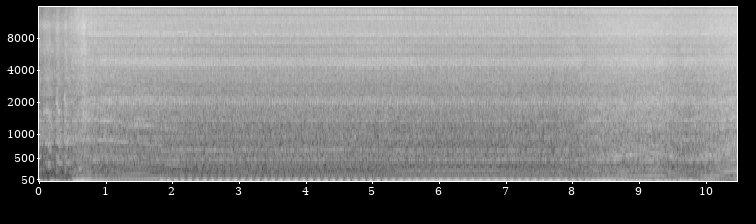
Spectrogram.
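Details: BMW 1 Series N43 engine, restart after DIY bottom-end rebuild for spun bearings and low oil pressure; starter catches and settles to a steady fast idle near 2000 rpm for a five-minute run, even pulse, no knocks or ticks.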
